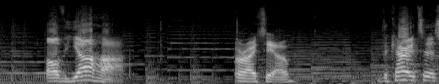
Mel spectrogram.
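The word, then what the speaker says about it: Jaha: of course talking about the fact that the pronunciation of yaha all rightio the character is spelled j a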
